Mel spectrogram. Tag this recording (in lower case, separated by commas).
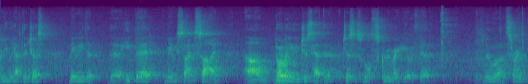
speech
